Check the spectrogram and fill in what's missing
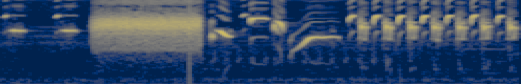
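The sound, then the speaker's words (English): A song sparrow sings one clear song: two sharp introductory notes, a harsh buzzy burst, a few varied whistles and slurs, then a rapid run of bright repeated notes. “in song sparrow populations where birds had similar songs, birds were more likely to survive and hold on to their breeding territories.”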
